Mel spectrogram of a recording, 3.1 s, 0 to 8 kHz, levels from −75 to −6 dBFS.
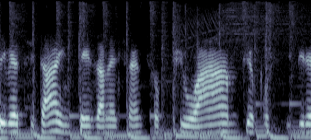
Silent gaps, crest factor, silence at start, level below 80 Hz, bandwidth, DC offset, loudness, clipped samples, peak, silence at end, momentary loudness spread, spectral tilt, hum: none; 16 dB; 0 s; -36 dBFS; 8 kHz; under 0.1%; -23 LUFS; under 0.1%; -6 dBFS; 0 s; 10 LU; -6.5 dB/octave; none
